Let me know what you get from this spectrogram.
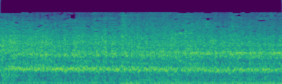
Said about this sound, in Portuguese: O grito da torcida.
